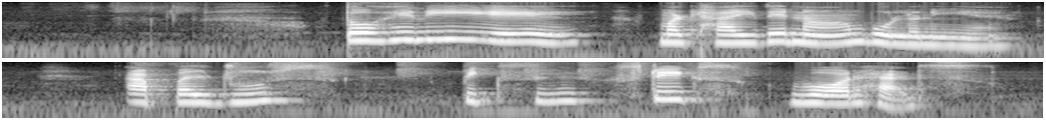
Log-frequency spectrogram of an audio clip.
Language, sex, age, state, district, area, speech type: Dogri, female, 30-45, Jammu and Kashmir, Jammu, urban, spontaneous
